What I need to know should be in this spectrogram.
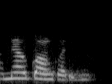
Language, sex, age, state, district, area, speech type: Odia, female, 18-30, Odisha, Kendrapara, urban, conversation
